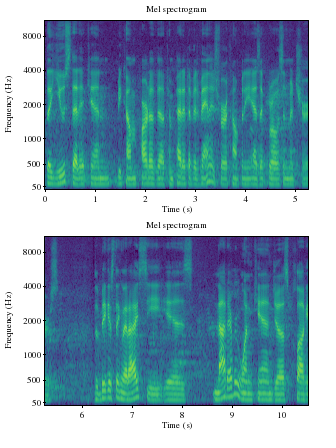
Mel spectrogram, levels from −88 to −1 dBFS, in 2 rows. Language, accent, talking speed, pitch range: English, American, 175 wpm, 110-125 Hz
